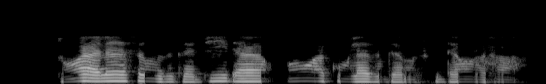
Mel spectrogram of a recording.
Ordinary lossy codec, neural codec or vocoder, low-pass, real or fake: MP3, 32 kbps; none; 3.6 kHz; real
